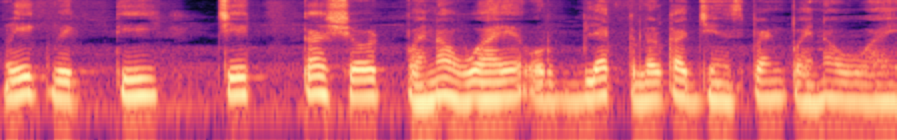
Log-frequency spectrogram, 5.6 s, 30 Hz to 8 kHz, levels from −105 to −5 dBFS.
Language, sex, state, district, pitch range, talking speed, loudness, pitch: Hindi, male, Uttarakhand, Tehri Garhwal, 150-175 Hz, 170 wpm, -15 LUFS, 160 Hz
